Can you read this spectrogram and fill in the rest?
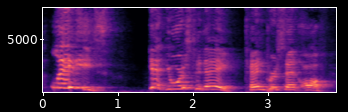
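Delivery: high, laughing, hammed-up saleswoman pitch; squealing fake commercial voice, slow on the close; mock ad voice. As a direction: sell it like a cheesy late-night ad, through a laugh. Mocking a sex toy ad under the post.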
